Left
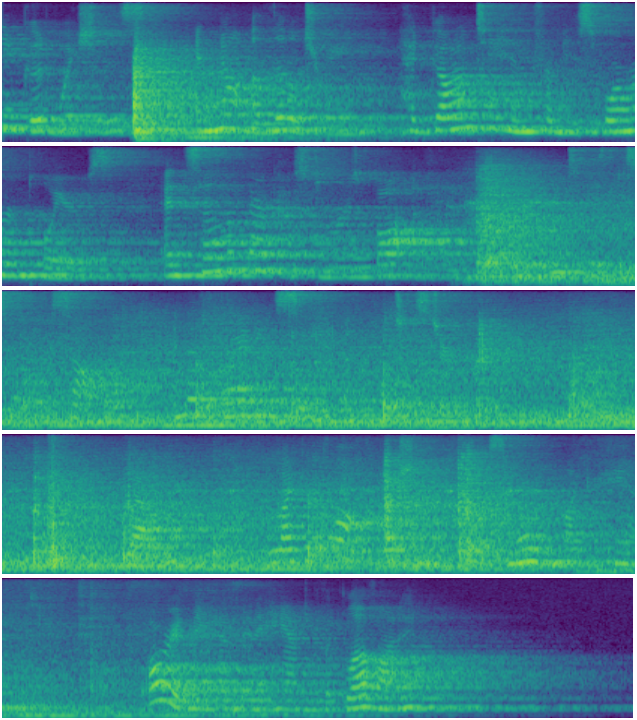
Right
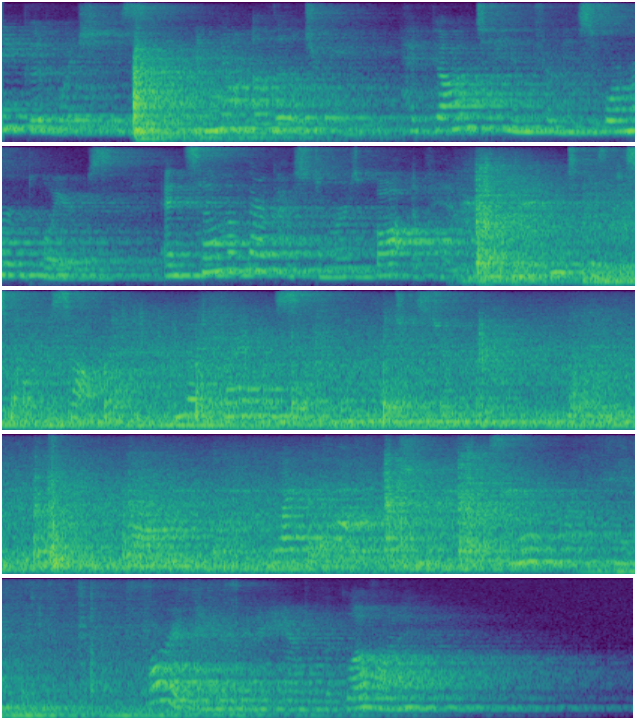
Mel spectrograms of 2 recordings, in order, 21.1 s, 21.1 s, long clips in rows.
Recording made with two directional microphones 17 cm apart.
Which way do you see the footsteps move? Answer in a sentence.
In this clip you hear the footsteps go left and come back.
